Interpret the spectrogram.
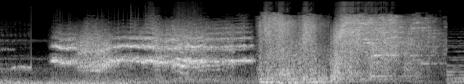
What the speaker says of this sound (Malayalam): ജാന്റെ കാർ നിയന്ത്രണം വിട്ട് ഒരു പോസ്റ്റിലേക്ക് ഇടിച്ചു നിന്നു.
